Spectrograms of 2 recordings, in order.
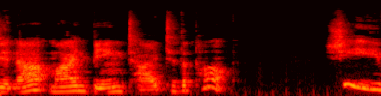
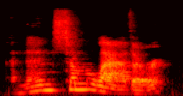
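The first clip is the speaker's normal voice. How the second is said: usual speaking voice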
